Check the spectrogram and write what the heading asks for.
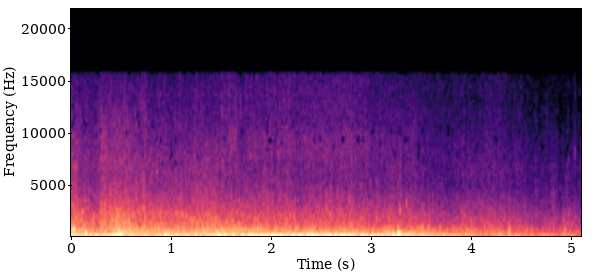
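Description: Steady rushing noise of sea surf and wind, heaviest in the low rumble, fading out over the last two seconds.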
